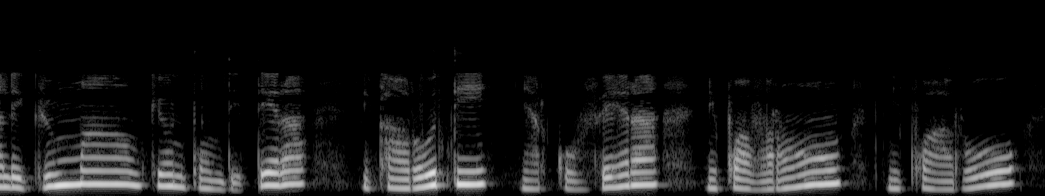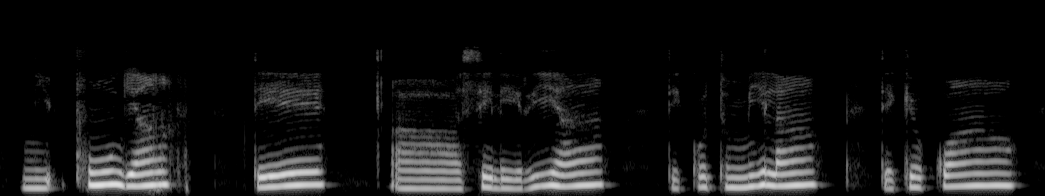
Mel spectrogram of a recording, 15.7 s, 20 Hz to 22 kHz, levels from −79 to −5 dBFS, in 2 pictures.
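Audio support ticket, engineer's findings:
Speech sounds watery and swirly for the whole clip, and the s sounds come out metallic and chirpy. Likely cause: MP3 compression at a low bitrate, which fits something around 32 kbps. Nothing above 8.3 kHz, so the encoder's hard treble cut is clearly there. Starved of bits, it zeroes the weak frequency lines, which then flicker on and off between frames. That flicker is the swirl, and the damage is plainly audible.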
